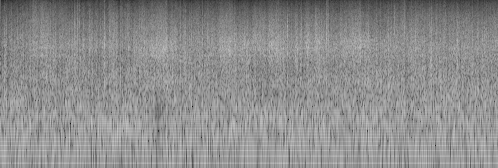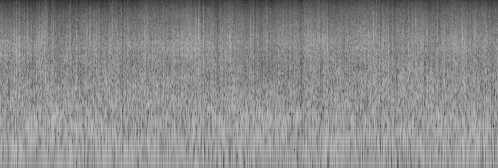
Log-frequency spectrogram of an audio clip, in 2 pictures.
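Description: Wind buffeting the microphone over the steady rumble of the Howrah–Darbhanga Express's sleeper coach running at speed.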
